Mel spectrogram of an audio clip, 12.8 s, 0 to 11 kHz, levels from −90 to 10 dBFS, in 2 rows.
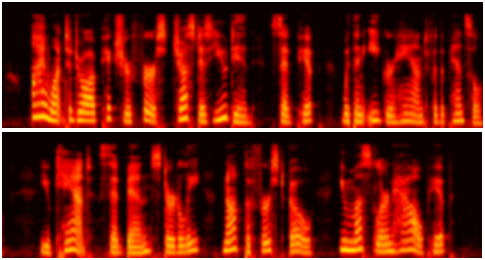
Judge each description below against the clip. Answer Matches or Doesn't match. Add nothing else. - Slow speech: Doesn't match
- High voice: Matches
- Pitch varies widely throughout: Doesn't match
